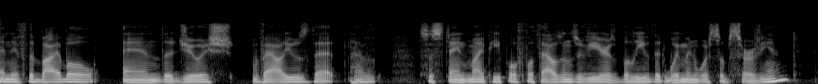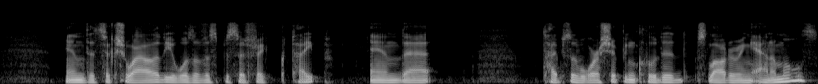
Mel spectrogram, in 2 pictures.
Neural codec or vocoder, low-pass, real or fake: codec, 16 kHz, 16 kbps, FunCodec, trained on Chinese and English, 50 frames a second; 7.2 kHz; fake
